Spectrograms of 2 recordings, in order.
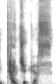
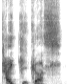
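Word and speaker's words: Tychicus: AR k that's like i used to say ty chikis because there was a CH in his name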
